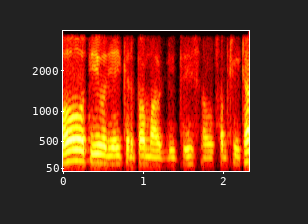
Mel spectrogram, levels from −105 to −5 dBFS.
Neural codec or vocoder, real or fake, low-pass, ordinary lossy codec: none; real; 3.6 kHz; none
